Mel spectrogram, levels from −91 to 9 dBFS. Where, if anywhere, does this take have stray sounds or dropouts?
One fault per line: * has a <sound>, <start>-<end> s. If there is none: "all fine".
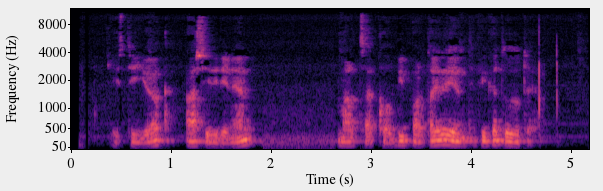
all fine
